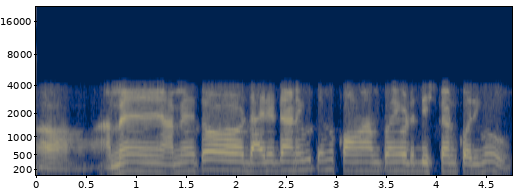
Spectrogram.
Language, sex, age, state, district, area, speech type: Odia, male, 18-30, Odisha, Puri, urban, conversation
